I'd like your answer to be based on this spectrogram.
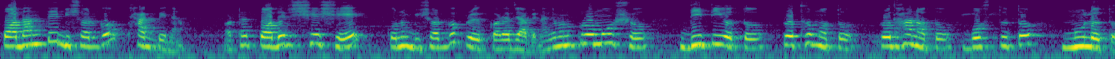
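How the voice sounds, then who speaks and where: A woman teaching a spelling lesson to school pupils, slowly listing example words and stressing their sounds. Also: fairly high pitch, a little mellow, low-quality recording. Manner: stresses and repeats sounds to show pronunciation.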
